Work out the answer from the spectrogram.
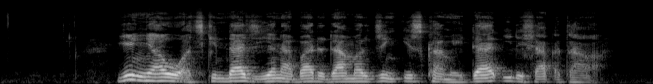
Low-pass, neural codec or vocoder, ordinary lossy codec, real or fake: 14.4 kHz; none; none; real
